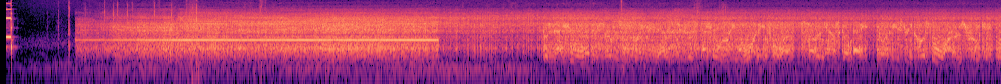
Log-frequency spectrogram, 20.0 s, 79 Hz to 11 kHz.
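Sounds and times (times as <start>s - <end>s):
steady alarm tone: 1.5s - 11.4s
radio static: 1.5s - 20.0s.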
